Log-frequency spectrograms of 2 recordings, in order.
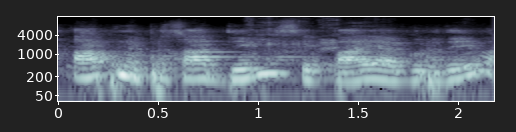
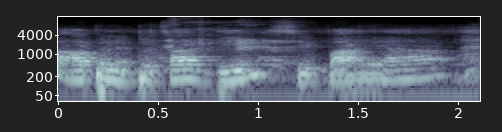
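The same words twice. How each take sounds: First: Said in the usual way. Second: Tearful repeat. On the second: Acted. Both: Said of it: "फपक फपक करके रोने लगा".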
